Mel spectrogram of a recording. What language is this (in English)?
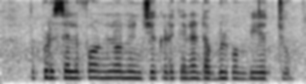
Telugu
